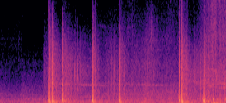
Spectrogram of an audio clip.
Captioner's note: fire crackers on the street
